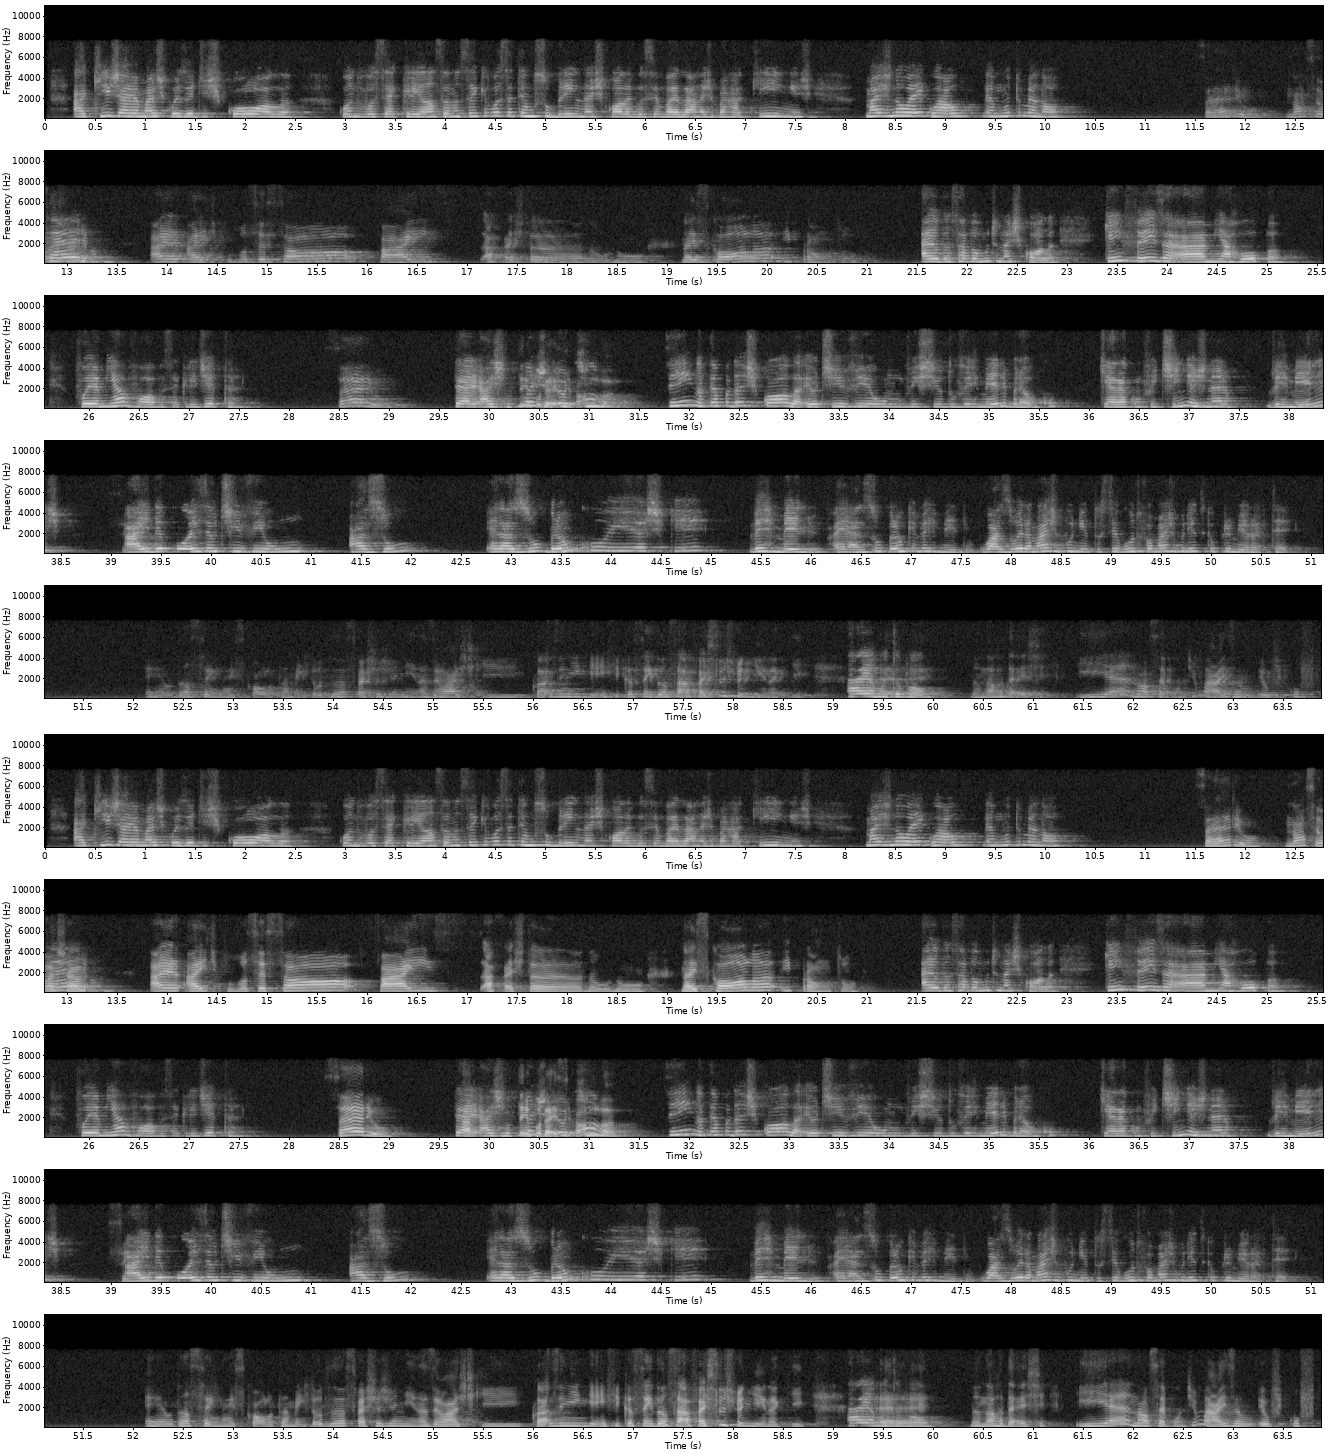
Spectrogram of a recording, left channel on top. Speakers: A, on the left (about 25°); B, on the right (about 85°).
A: Aqui já é mais coisa de escola. Quando você é criança, a não sei que você tem um sobrinho na escola e você vai lá nas barraquinhas, mas não é igual, é muito menor.
B: sério, nossa, eu
A: Sério?
B: achava. Aí, aí, tipo, você só faz a festa no, no- na escola e pronto.
A: Ah, eu dançava muito na escola. Quem fez a, a minha roupa foi a minha avó, você acredita?
B: Sério?
A: Sério,
B: Ah,
A: as
B: no
A: duas
B: tempo da
A: eu
B: escola?
A: tive. Sim, no tempo da escola, eu tive um vestido vermelho e branco, que era com fitinhas, né, vermelhas.
B: Sim.
A: Aí depois eu tive um azul, era azul, branco e acho que vermelho. É azul, branco e vermelho. O azul era mais bonito, o segundo foi mais bonito que o primeiro até.
B: É, eu dancei na escola também, todas as festas juninas. Eu acho que quase ninguém fica sem <laughs> dançar a festa <laughs> junina aqui,
A: Ah, é
B: é,
A: muito bom.
B: no Nordeste. E é, nossa, é bom demais. Eu, eu fico,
